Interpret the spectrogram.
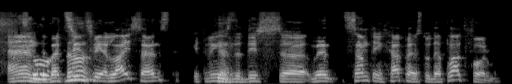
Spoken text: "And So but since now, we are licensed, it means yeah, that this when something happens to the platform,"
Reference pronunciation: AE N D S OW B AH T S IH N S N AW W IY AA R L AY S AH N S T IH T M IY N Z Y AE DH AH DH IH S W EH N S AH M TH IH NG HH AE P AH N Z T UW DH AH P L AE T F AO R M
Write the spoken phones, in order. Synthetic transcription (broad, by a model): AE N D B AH T S IH N S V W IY AA R L AY S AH N S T IH T M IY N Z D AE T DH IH S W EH N S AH M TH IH NG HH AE P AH N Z T UW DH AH P L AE T F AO R M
